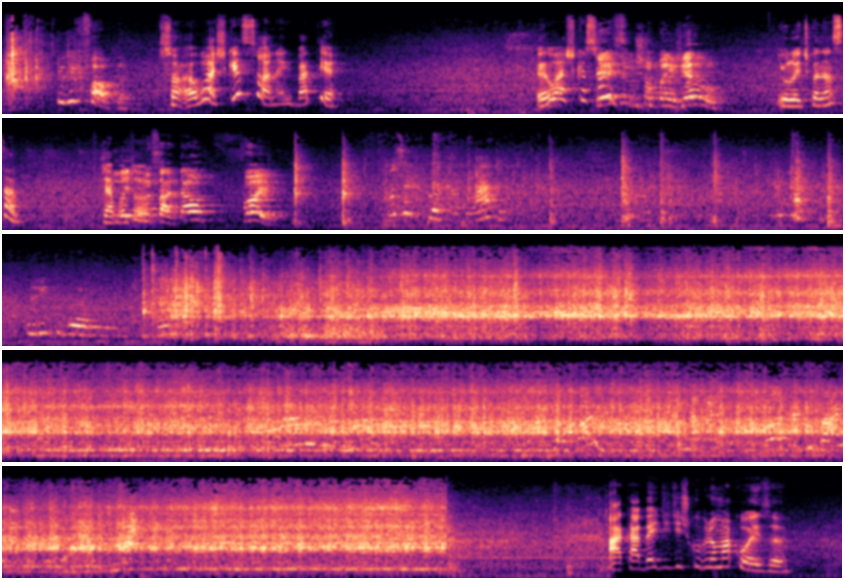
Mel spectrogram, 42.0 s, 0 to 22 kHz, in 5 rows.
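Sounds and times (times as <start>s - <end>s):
electric blender running: 18.2s - 38.1s.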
